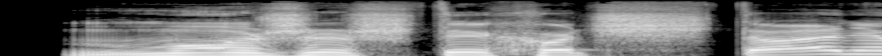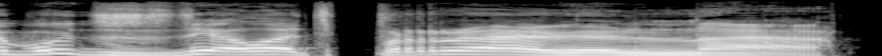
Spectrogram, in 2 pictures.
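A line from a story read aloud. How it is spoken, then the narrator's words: Roaring. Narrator (Russian): проревел Флэг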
